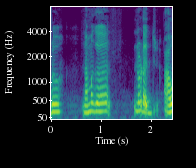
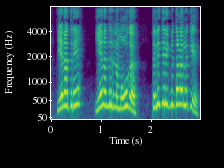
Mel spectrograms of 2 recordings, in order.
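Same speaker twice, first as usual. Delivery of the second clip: high, urgent alarm; panicked; 8 semitones higher than usual. Acted. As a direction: blurt it out in fright. Panic as mother faints.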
